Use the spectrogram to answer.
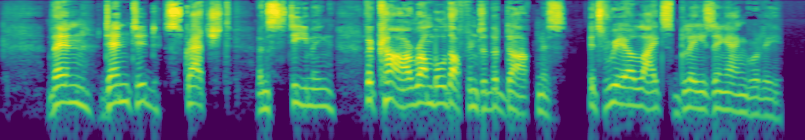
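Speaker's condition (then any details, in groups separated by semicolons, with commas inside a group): No condition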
